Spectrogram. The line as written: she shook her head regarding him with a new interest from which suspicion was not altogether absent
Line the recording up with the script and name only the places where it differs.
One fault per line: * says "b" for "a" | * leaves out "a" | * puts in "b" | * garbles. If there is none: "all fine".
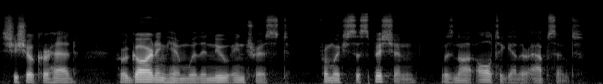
all fine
